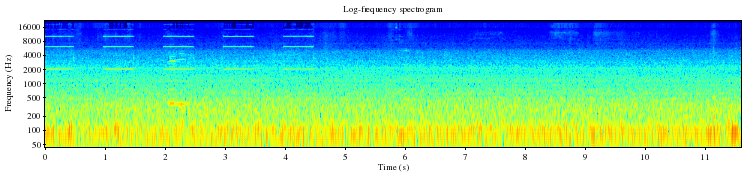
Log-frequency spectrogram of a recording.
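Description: A loud, rumbling low roar of a train passing a level crossing fills the scene, with a repeating electronic warning beep at the start.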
